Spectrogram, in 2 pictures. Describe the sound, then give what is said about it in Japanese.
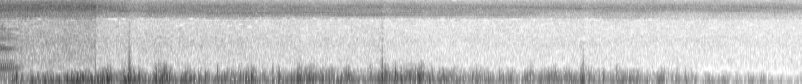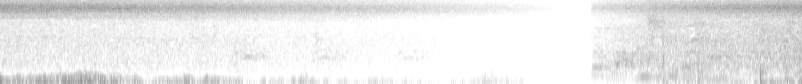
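A waterfall pours down between rocks beside a huge cliff face at the entrance to a limestone cave in a karst plateau, in a steady, hissing rush, loud at first and then fading almost to silence before returning, with a thin, high buzz of chirping cicadas running above it. “えー、巨大な今岸壁が目の前にありましてセミが鳴いてますねで、えー、岩の間から滝が流れ落ちておりますなかなかの景色ですね”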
